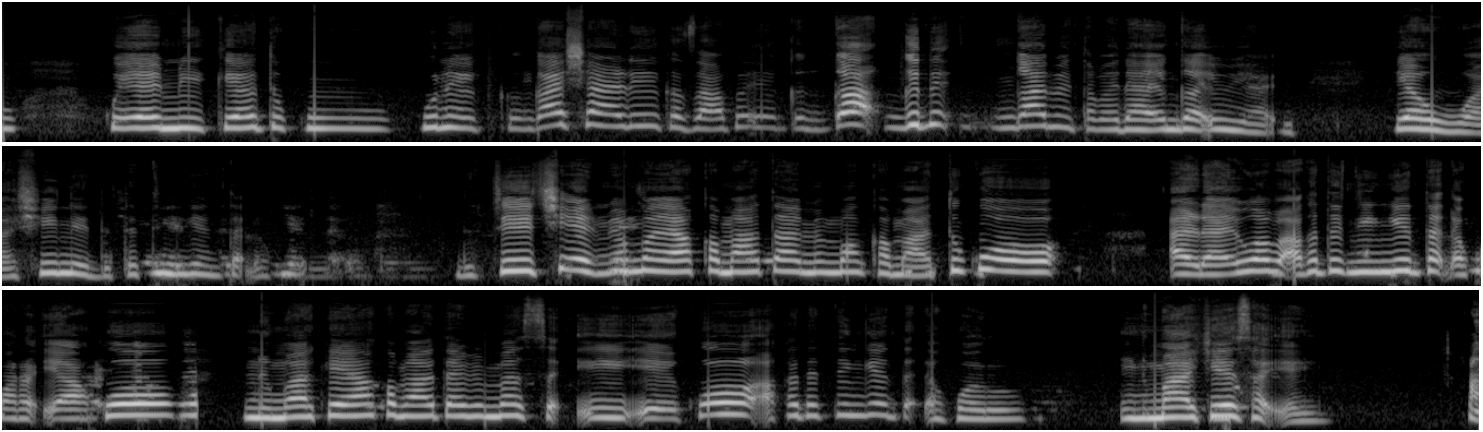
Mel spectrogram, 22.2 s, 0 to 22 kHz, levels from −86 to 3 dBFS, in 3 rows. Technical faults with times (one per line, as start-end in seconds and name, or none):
0.44-21.67 clock drift buffer slips
7.89-9.51 echo leak
10.43-10.60 echo leak
11.92-12.09 echo leak
14.40-15.80 echo leak
15.83-15.94 background gated by the echo canceller
16.64-16.70 echo leak
19.95-20.02 echo leak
